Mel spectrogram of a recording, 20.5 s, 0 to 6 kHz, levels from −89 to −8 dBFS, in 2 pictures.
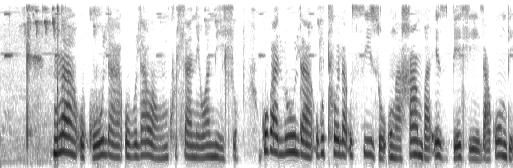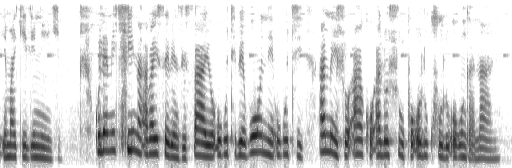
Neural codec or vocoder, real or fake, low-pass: none; real; 5.4 kHz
